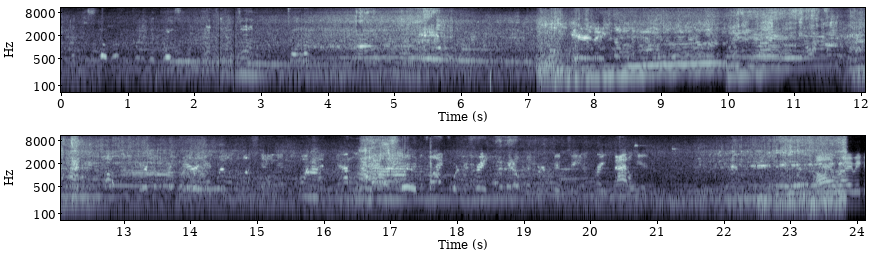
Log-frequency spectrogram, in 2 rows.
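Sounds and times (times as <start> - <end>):
race car engines roaring through a turn: 0.0 - 24.1
speech: 0.6 - 4.9.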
